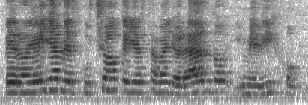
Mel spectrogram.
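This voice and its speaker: A woman's voice: sits high, fairly even intonation, moderate pace. A middle-aged woman gives a personal religious testimony to her church, earnest and tearful, speaking to her listeners as brothers and sisters. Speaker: church member giving testimony. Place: living room at home. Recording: roomy, distant mic, faint background noise.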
